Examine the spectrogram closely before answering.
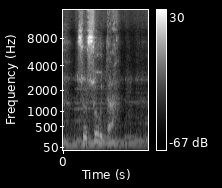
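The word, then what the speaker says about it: Ziusudra: I always say S. Zu, because it's pronounced Susudra.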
